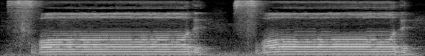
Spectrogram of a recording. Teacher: صاد میں سیٹی نکالنے کے بعد اس کو موٹا کیا جائے گا۔ میں اس حرف کو انشاءاللہ بعد میں بھی ڈیفائن کرتا ہوں، اب یہی سمجھ لیجئے، بس سیٹی نکالی جائے اور موٹا کیا جائے، صاد صاد، پڑھیے میرے ساتھ، صاد صاد۔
